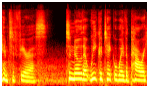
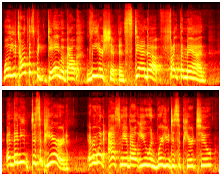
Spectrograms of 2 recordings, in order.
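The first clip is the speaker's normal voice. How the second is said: bitter accusation; 6 semitones higher than usual. Acted. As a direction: throw every grievance back at him. Quarrel with former mentor.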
